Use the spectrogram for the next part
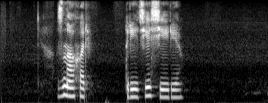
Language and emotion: Russian, neutral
